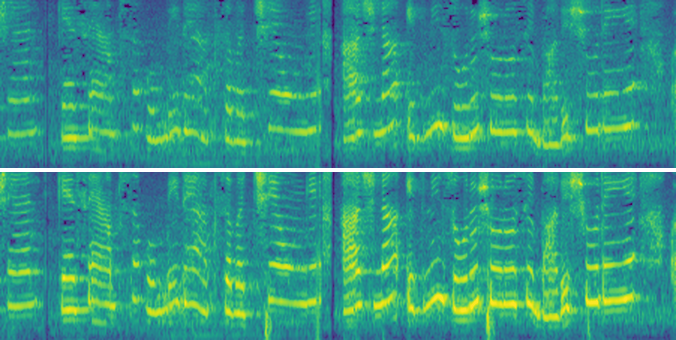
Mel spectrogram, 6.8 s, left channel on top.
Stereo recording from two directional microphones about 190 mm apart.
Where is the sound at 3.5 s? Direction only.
55° right (ahead or behind).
